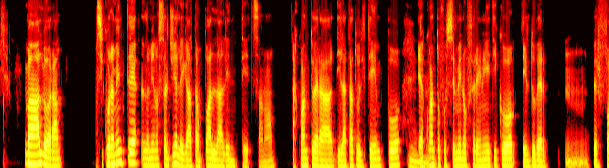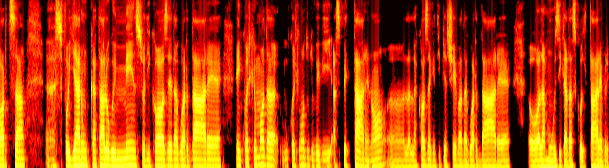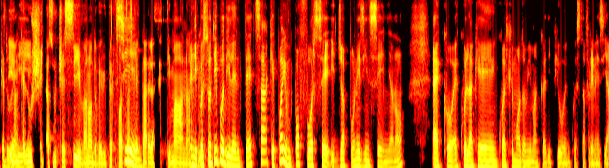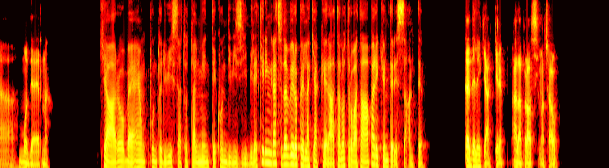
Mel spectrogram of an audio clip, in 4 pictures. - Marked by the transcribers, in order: tapping; chuckle
- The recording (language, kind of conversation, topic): Italian, podcast, Hai mai creato fumetti, storie o personaggi da piccolo?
